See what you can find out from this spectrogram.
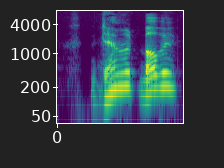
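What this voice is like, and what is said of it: Hank Hill cartoon voice impression. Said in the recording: “the robot with a Bobby from King of the Hill accent”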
